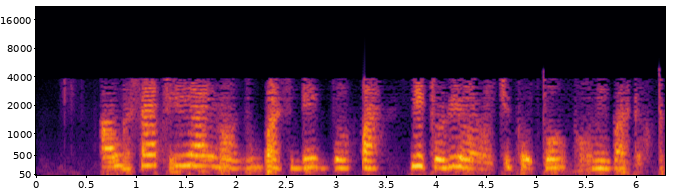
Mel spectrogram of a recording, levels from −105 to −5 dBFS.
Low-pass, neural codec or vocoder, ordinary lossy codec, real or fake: 19.8 kHz; codec, 44.1 kHz, 0.9 kbps, DAC; AAC, 16 kbps; fake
